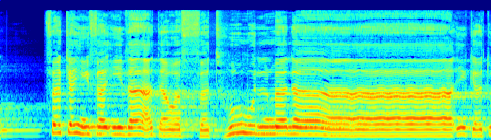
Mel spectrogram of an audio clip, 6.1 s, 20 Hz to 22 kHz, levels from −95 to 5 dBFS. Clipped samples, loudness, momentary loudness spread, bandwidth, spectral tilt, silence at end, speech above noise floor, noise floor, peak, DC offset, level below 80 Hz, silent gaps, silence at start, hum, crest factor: under 0.1%; -16 LUFS; 7 LU; 16.5 kHz; -4 dB/octave; 0 s; 20 dB; -36 dBFS; -2 dBFS; 0.2%; -66 dBFS; none; 0 s; none; 14 dB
